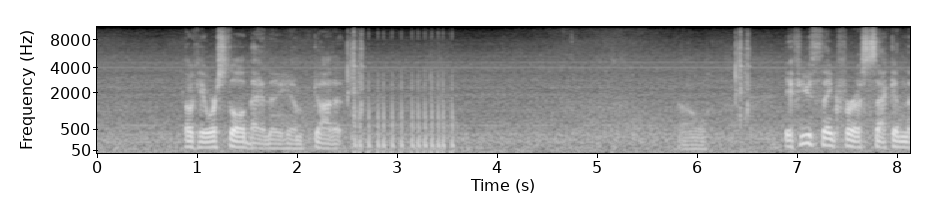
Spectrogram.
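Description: A man speaks in a calm, low voice.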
